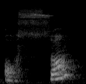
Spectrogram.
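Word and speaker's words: også: Złączone wymawiamy osso.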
